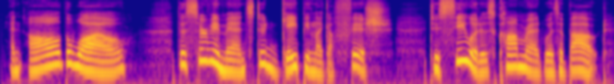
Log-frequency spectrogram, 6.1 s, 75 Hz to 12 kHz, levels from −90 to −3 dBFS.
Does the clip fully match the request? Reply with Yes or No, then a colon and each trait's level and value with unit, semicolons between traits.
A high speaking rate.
No: average, 185 wpm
